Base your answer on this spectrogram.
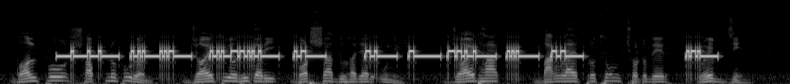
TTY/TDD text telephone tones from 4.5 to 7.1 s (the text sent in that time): QYID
